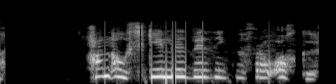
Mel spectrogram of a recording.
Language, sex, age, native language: Icelandic, male, 18-19, Icelandic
